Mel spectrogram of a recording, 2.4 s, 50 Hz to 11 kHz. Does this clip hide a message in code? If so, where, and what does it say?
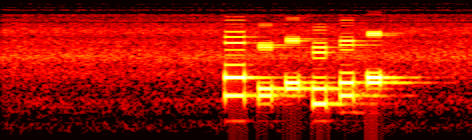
Yes: multi-frequency trunk signalling (R1, as on North American trunks) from 1.1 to 1.9 s, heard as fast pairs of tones, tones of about 70 ms, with room echo. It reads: KP 6059 ST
